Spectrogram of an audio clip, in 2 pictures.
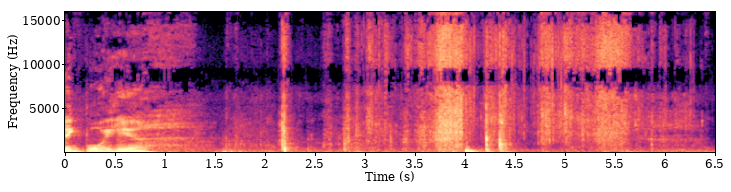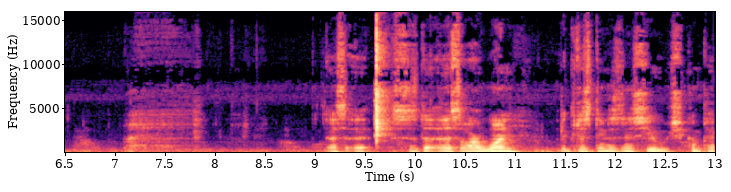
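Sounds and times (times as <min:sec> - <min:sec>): knife handling rustling: 0:01.7 - 0:06.2.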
